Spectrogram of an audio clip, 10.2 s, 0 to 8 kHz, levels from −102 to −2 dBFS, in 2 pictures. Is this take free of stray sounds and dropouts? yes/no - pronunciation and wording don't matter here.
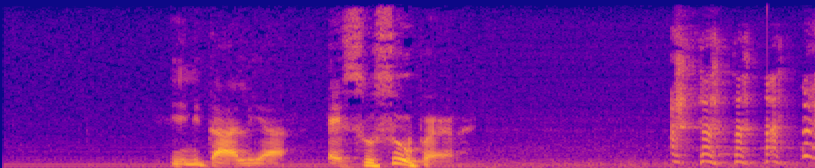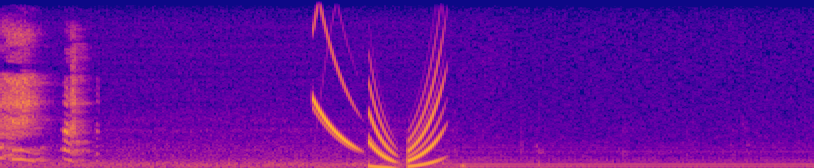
no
